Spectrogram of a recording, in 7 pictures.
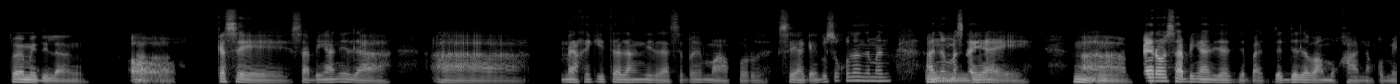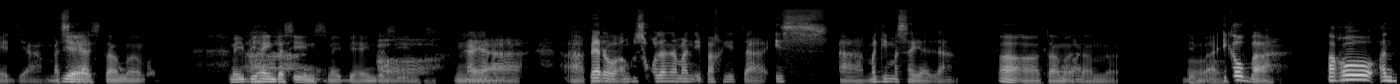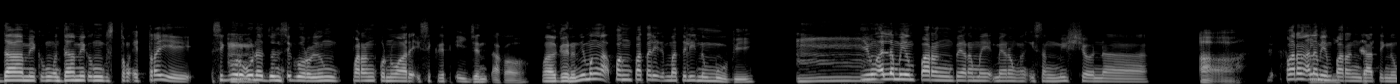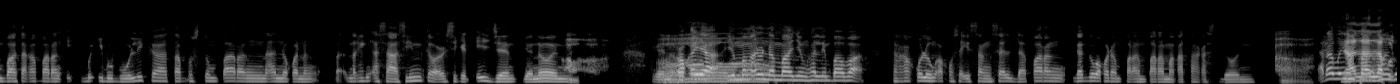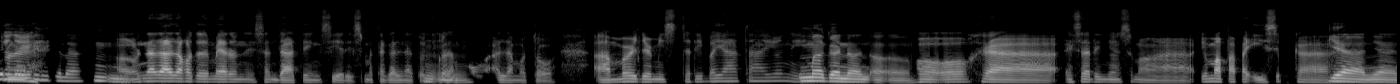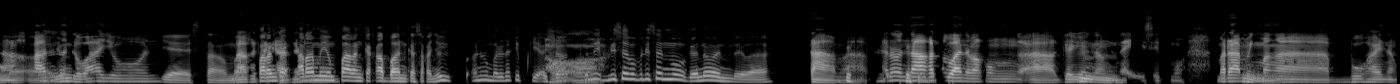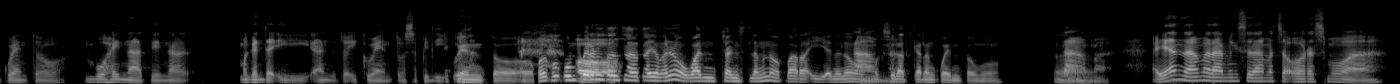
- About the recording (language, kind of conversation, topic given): Filipino, unstructured, Aling pelikula ang sa tingin mo ay nakakatuwa at nakapagpapagaan ng loob?
- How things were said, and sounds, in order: tapping; in English: "behind the scenes"; in English: "behind the scenes"; in English: "secret agent"; in English: "secret agent"; drawn out: "oh"; in English: "murder mystery"; laugh; chuckle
